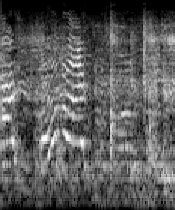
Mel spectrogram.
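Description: Excited children's voices shouting and calling out, high-pitched, loudest about half a second to a second in, with a party dance song from a loudspeaker playing more quietly behind them.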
